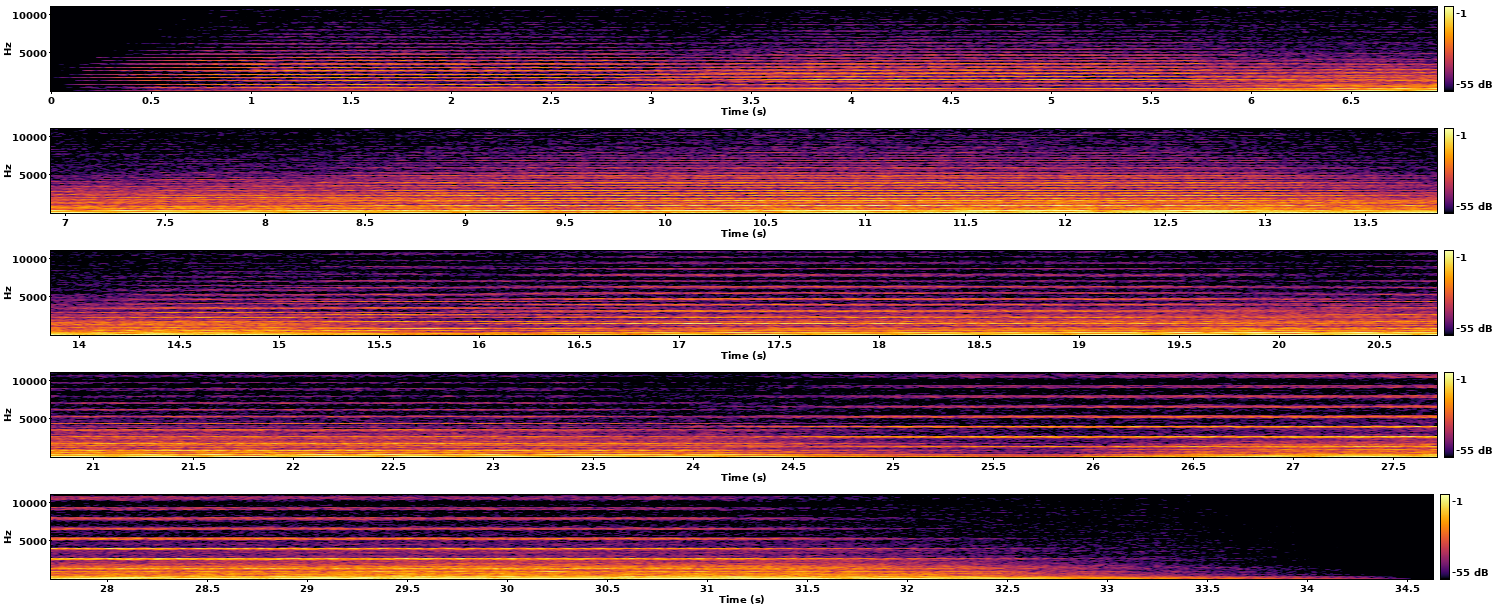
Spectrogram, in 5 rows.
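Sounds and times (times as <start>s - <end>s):
sweet strings: 2.1s - 33.5s.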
